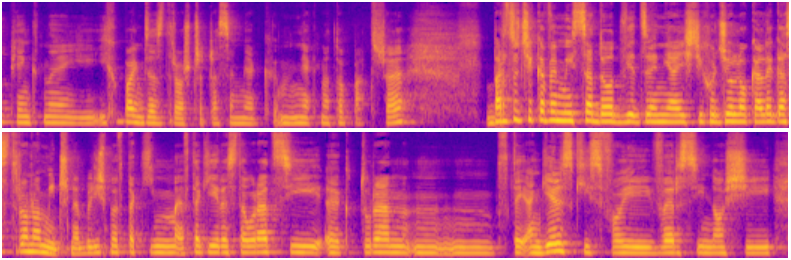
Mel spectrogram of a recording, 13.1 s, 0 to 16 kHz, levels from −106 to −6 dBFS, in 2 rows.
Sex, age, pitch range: female, 30-49, 170-195 Hz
